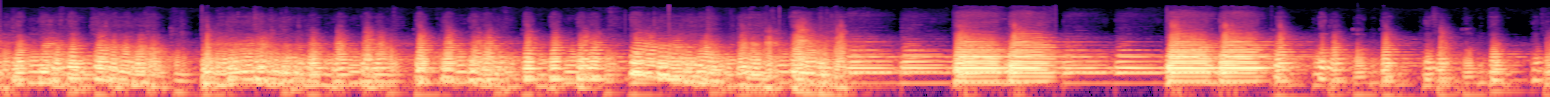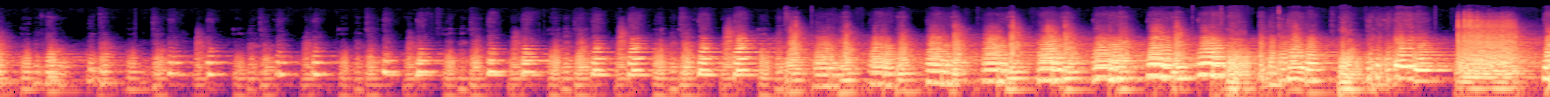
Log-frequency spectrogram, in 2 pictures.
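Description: Tuba ensemble of four F tubas and a CC tuba playing a busy passage of short, detached notes. Two held chords come about ten and twelve seconds in.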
